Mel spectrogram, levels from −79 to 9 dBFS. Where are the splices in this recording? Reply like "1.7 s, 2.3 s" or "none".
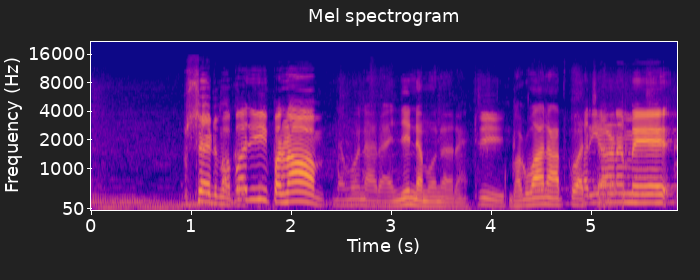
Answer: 1.6 s, 4.9 s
